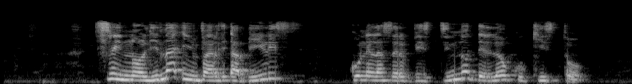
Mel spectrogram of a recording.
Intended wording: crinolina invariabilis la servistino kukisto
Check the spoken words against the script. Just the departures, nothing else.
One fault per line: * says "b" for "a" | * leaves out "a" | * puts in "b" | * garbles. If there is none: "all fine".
* puts in "kun"
* puts in "de l"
